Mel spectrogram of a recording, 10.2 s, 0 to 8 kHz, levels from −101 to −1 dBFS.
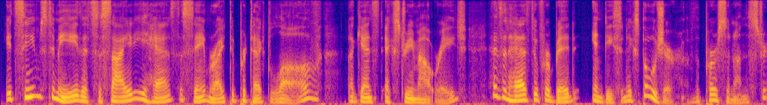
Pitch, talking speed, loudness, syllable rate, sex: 130 Hz, 170 wpm, -17 LUFS, 4.8 syllables/s, male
